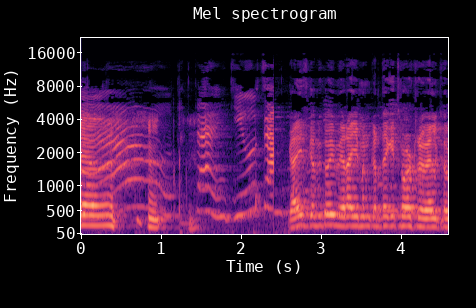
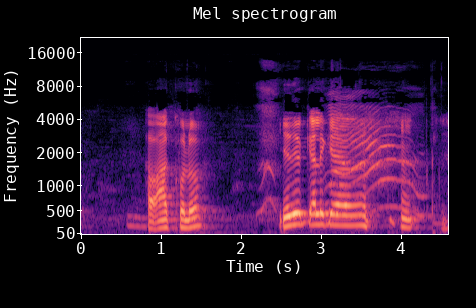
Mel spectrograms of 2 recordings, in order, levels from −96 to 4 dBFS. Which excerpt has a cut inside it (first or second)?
first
